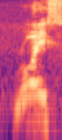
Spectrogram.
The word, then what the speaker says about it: Reuss: Royce, as you saw on the clip, is spelled Reuss.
